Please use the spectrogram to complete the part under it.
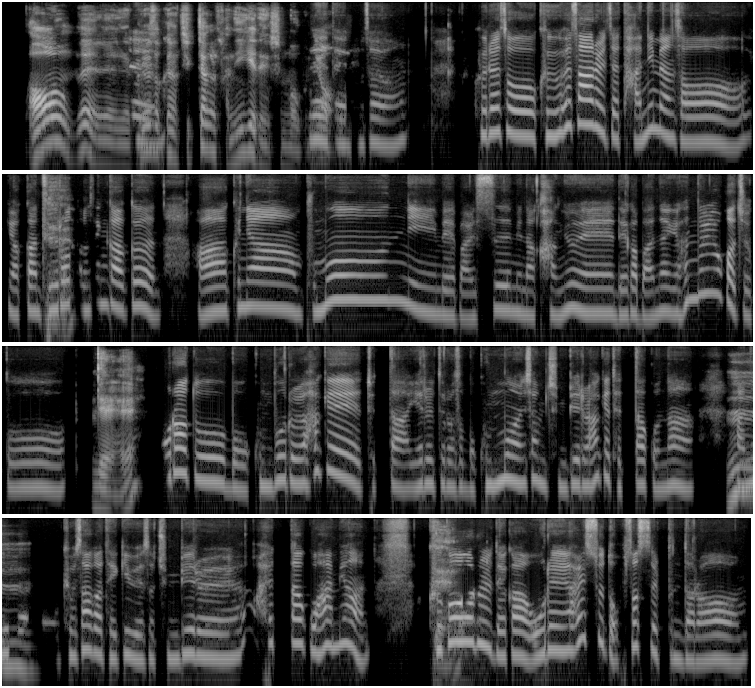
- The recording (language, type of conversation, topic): Korean, podcast, 가족의 진로 기대에 대해 어떻게 느끼시나요?
- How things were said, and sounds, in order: background speech; tapping; other background noise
